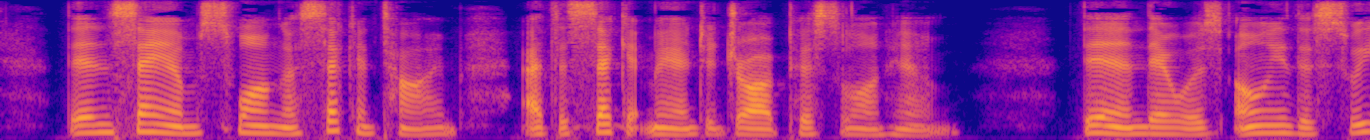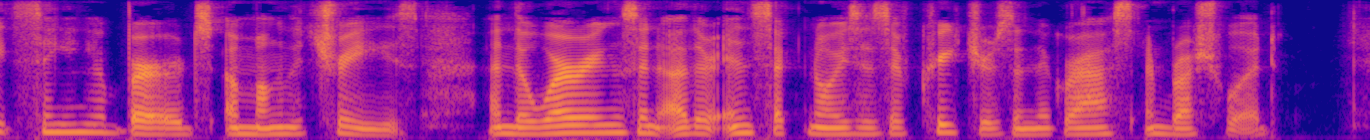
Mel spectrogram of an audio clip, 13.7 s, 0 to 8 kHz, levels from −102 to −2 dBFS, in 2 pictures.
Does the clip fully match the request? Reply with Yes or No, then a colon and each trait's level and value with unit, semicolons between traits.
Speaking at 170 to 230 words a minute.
Yes: average, 185 wpm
